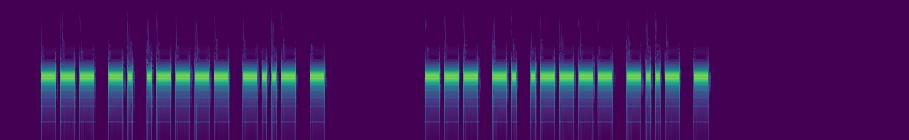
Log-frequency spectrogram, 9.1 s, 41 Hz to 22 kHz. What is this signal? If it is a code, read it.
Morse code, heard as a keyed tone, about 25 wpm, 700 Hz. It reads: ON1XT ON1XT
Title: DXCC-100 Call Signs - 5 Characters - Repeated 2x - 25wpm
